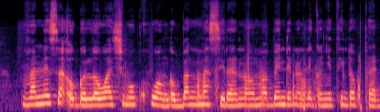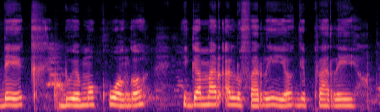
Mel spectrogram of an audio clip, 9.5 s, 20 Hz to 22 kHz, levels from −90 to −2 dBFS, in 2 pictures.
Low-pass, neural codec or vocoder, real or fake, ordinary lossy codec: none; vocoder, 44.1 kHz, 128 mel bands, Pupu-Vocoder; fake; none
